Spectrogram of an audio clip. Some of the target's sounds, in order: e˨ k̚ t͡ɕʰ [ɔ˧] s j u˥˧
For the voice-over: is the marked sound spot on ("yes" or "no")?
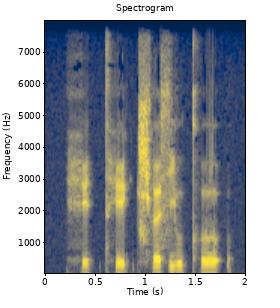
no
